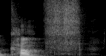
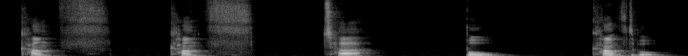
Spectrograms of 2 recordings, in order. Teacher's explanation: you have that schwa in the middle because it's unstressed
